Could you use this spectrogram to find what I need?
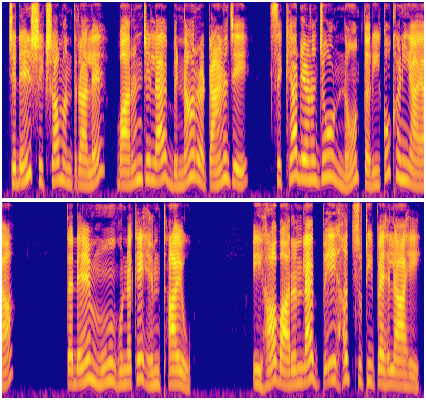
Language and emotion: Sindhi, happy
